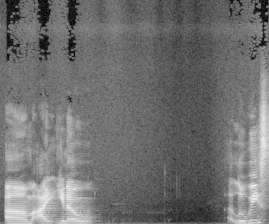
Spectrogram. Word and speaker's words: Luis: as an American, we would say Louis. – yeah, probably. It is pronounced Luis.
